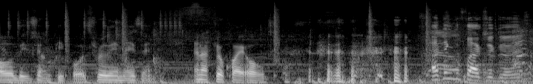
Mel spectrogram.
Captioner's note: laughs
